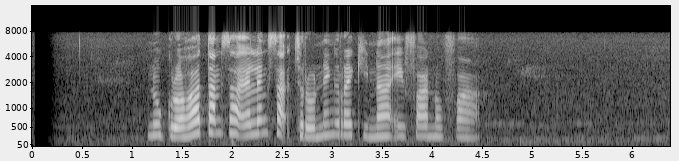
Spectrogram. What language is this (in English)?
Javanese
